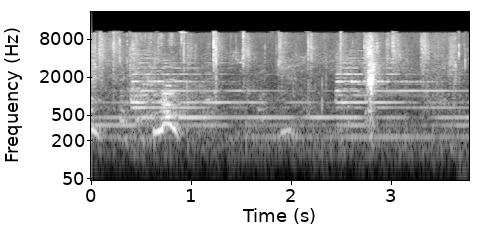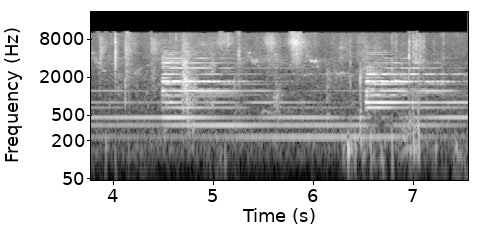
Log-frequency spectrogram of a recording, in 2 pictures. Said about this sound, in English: But I was just listening to the church bells. Oh, yeah, they're really cool.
